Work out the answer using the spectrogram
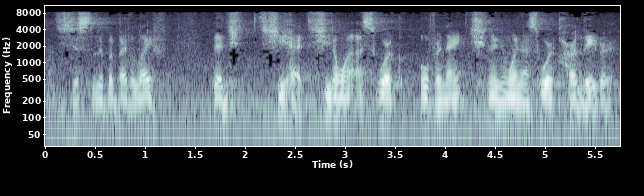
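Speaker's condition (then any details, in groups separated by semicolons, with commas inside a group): Cleft palate; congenital cleft palate, present from birth, care covered by garment union insurance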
